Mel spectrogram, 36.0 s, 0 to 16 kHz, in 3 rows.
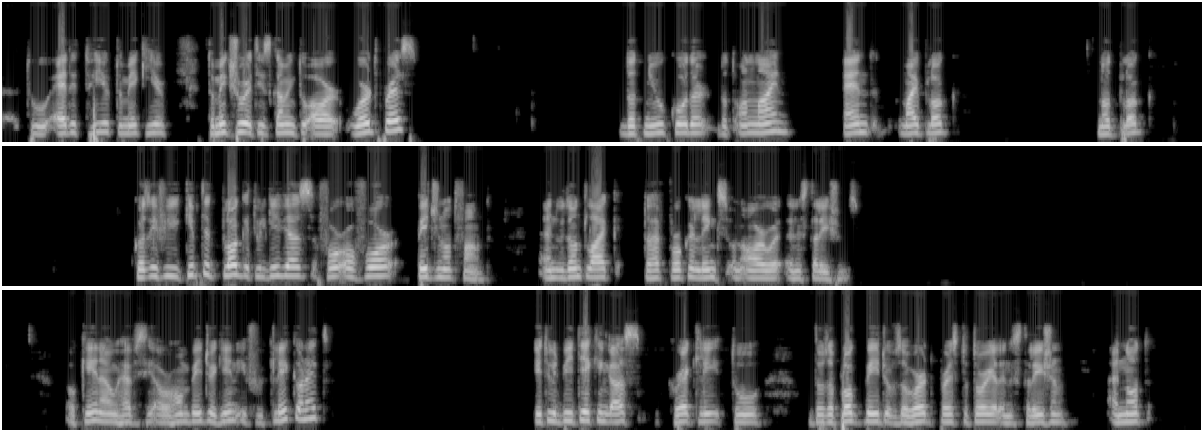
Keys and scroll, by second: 4.0-6.1 typing, 7.5 ., 11.3 m, 11.9 y, 12.7 -.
